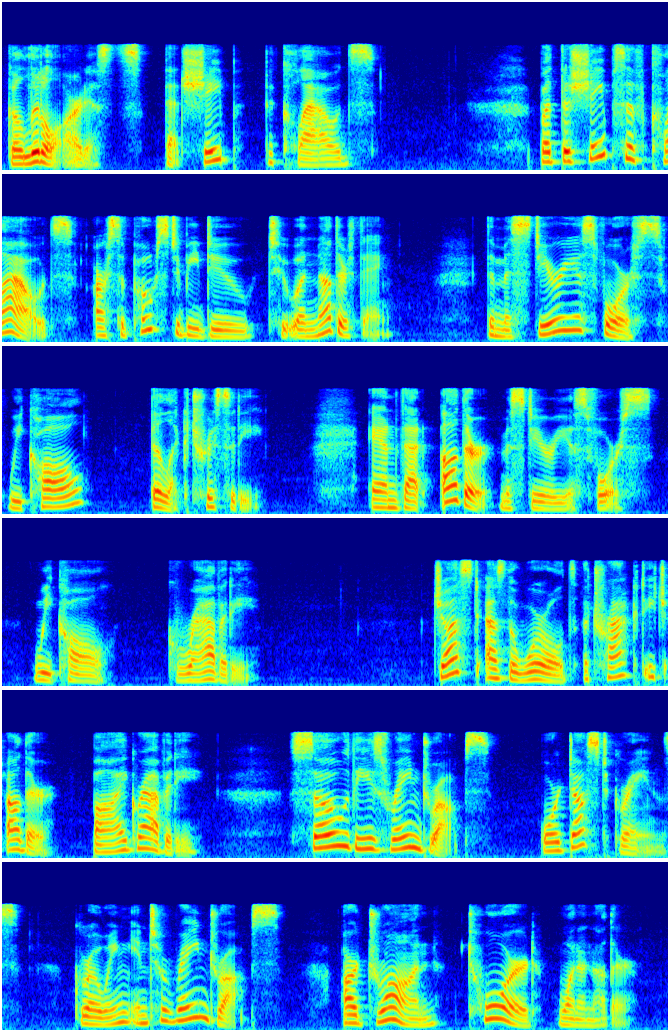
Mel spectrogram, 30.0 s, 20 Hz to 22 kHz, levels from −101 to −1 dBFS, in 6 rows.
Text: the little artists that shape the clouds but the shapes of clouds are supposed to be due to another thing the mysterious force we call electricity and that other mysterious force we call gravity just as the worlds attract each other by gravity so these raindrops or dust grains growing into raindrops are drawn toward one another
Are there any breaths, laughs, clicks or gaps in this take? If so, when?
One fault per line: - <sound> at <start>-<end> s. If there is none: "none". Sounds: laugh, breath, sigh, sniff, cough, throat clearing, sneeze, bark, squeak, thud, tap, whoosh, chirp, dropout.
none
